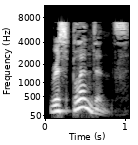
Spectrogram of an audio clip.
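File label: "resplendence", British English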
